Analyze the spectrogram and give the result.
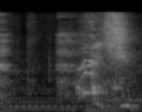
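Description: A single fairly loud sneeze with a quick breathy intake before it and a sharp noisy burst at the end.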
